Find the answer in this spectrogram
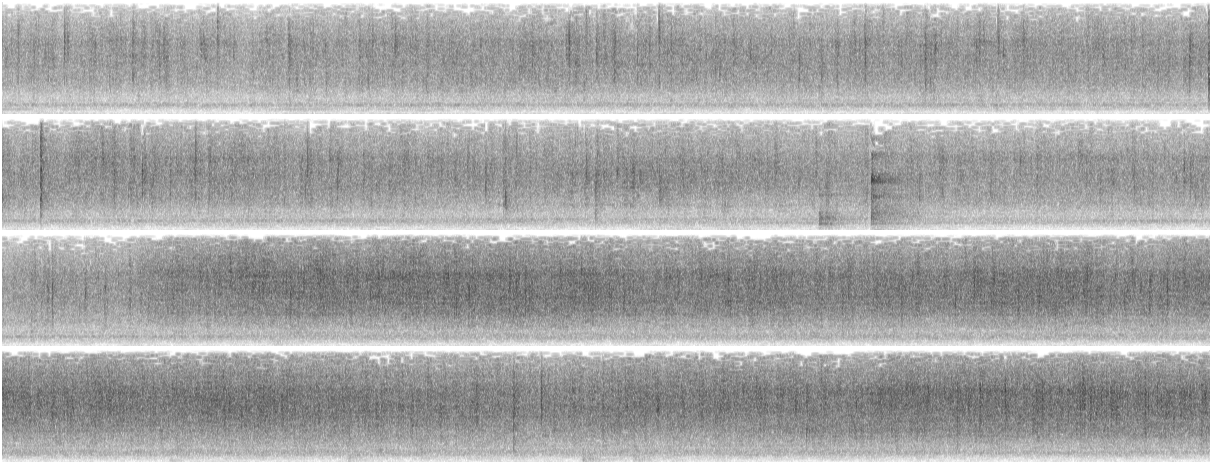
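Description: Minced chicken masala frying in hot oil in a pan, a steady sizzle as it is stirred. About halfway through the sizzle grows louder and brighter as fresh chopped coriander goes into the oil. A couple of sharp clicks come in the first half.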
